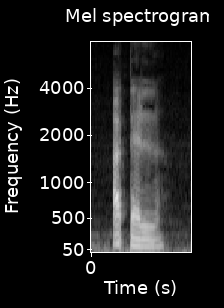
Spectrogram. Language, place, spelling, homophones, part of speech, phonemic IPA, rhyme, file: French, Paris, appel, appelle / appellent / appelles / appels, noun, /a.pɛl/, -ɛl, Fr-appel.ogg
- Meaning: 1. call 2. appeal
